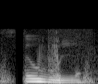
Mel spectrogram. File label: "stol", Swedish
